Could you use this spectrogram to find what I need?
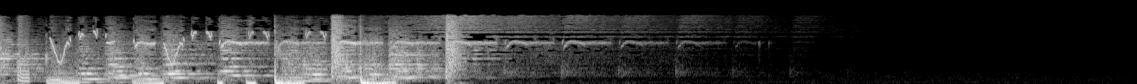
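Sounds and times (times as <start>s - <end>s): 
bass: 0.0s - 4.0s.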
